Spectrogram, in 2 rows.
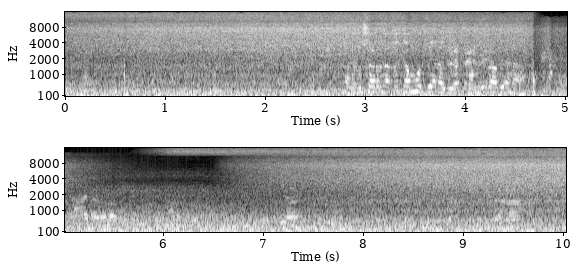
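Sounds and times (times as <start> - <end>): waterfall rushing: 0.0 - 5.2, 6.0 - 10.0.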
